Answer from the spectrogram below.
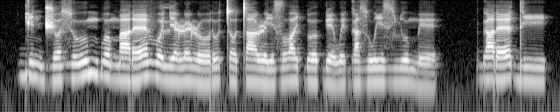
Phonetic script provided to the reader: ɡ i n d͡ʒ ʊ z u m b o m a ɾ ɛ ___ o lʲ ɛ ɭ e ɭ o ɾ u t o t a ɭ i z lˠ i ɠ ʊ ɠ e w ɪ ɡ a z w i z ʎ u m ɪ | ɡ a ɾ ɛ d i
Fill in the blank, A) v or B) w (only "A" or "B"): A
